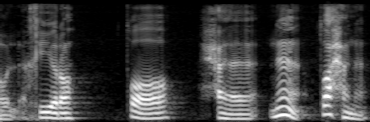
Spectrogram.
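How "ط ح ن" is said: one short syllable at a time, with pauses; broken into syllables. Shown as a demonstration. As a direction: separate each syllable for a learner to copy. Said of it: "أقطع الكلمة إلى مقاطع قصيرة". (تقطيع الكلمة مقطعًا مقطعًا بوقفات)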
